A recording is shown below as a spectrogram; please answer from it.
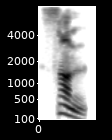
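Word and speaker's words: sun: হয়েছে কারণ এটা ব্যতিক্রম একই রকম ভাবে এস ইউ এন এটা সুন হওয়ার কথা বাট এটা সান হয়েছে তাইতো বলছি নিচের ওয়ার্ডের ক্ষেত্রে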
